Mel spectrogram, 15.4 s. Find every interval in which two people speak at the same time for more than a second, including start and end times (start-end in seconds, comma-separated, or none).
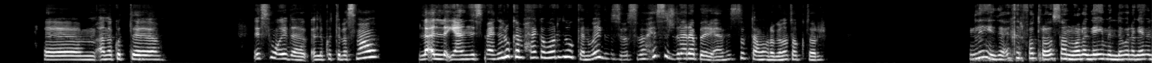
none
